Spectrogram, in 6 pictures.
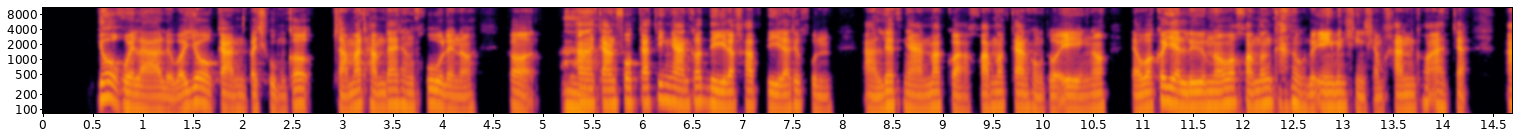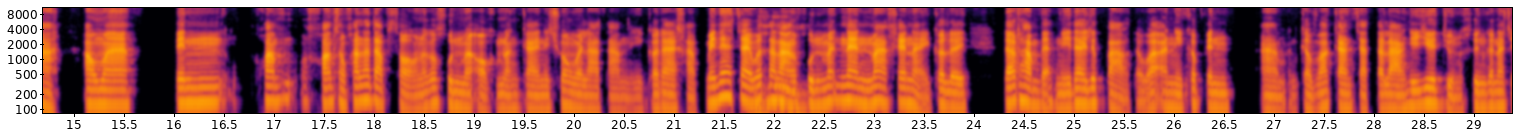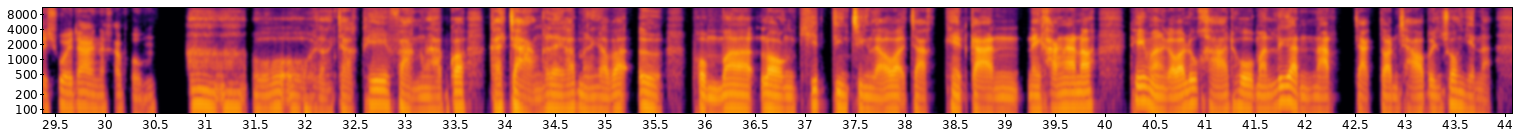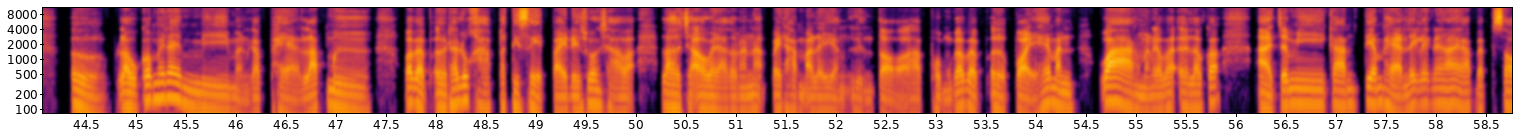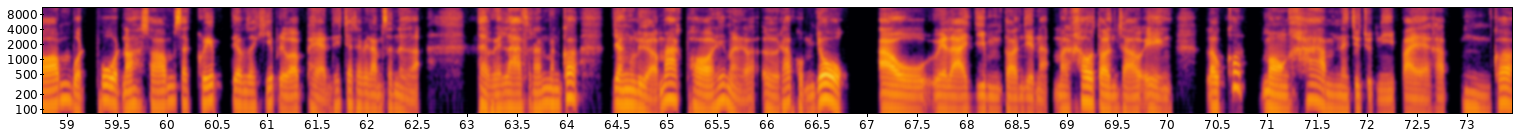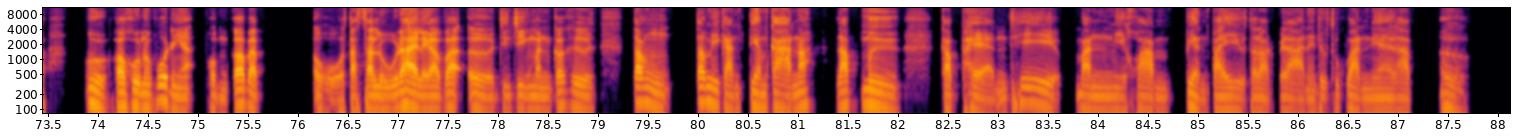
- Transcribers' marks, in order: laughing while speaking: "ต้องการ"
- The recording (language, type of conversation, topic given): Thai, advice, ฉันจะสร้างความยืดหยุ่นทางจิตใจได้อย่างไรเมื่อเจอการเปลี่ยนแปลงและความไม่แน่นอนในงานและชีวิตประจำวันบ่อยๆ?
